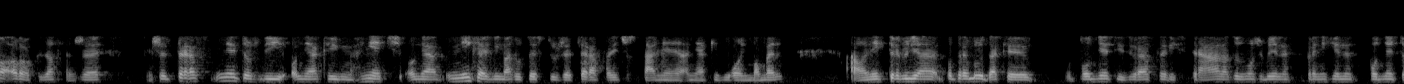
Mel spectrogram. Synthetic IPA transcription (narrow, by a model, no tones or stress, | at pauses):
ɔʔɔɾɔɡzasɛʒɛ | ʒɛt̪ɛɾazɲɛjɛt̪ɔvʒd̪iʔɔɲɛakimɦɲɛcɔɲɛakɲɛkaʒd̪imaːt̪uːt͡sɛst̪uʒɛt̪ɛɾasːaɲɪɛt͡ʃɔst̪aɲɛa̰ɲɛakiːzlɔjimɔmɛnt̪ʔa̰lɛɲɪɛk̚t̪ɔɾɛːlʎuɟɪapɔt̪ɾɛbujuːt̪akɛː | pɔd̪ɲɛt̪izʋɾat͡sɛɾiːxst̪ɾaːnat̪ɔt̪ɔmʊɔʒɛbiɟɛd̪nɛːspɾɛɲiɣjɛd̪nɛːspɔd̪ɲɛt̪ɔ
